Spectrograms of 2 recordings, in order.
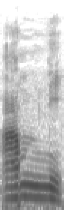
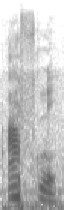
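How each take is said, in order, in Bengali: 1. 'ni'-এর আগের ধ্বনিটি m। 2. 'ni'-এর আগের ধ্বনিটি p। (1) "প পরিবর্তিত হয়ে ম হয়ে যাবে" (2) "নট আফনি"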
